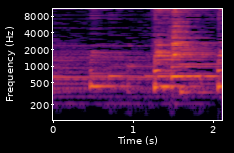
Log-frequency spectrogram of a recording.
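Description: Improvised music on a tuned instrument: a melodic line of pitched notes, each with a sharp struck or plucked attack and a short ring. One note comes about half a second in, and two more come close together just past a second in.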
